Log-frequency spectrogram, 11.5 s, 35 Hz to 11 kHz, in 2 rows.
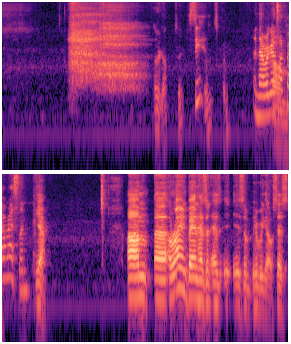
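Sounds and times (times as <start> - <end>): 
group taking a collective deep cleansing breath: 1.3 - 3.0
speech: 3.0 - 6.7, 8.2 - 11.4.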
